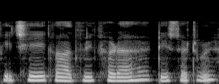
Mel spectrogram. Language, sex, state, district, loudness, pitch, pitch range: Hindi, female, Jharkhand, Ranchi, -17 LUFS, 185 Hz, 170-195 Hz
